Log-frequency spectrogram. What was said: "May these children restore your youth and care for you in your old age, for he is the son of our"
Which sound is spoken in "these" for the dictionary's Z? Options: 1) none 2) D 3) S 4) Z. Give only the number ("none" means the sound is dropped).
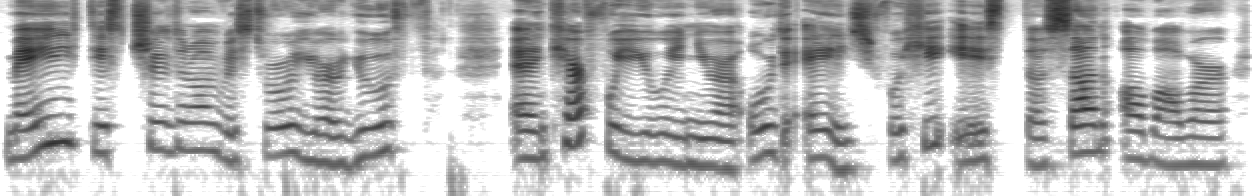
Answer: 3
